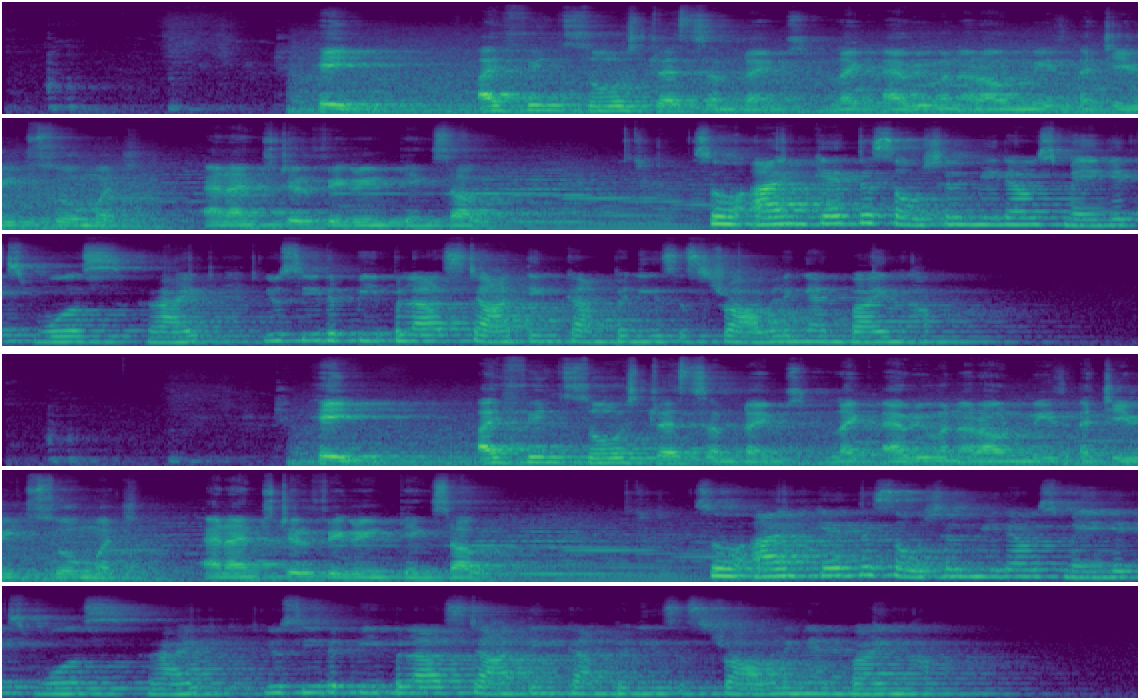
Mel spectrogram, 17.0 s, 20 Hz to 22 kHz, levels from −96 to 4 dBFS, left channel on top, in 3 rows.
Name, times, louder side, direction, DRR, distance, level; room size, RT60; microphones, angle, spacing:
sound 1, 1.4-6.5, left 2 dB, 45° left, 1.6 m, -44 dB
voice 1, 2.4-6.3 6.7-8.1, right 1 dB, 20° right, 4 dB, 2.0 m, -31 dB
sound 2, 4.2-9.3, left 1 dB, 20° left, 5.0 m, -48 dB
voice 2, 9.1-12.4 12.7-16.0, left 1 dB, 85° left, 2 dB, 3.7 m, -31 dB
21.5 x 19.5 x 9.5 m, 1.4 s
head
